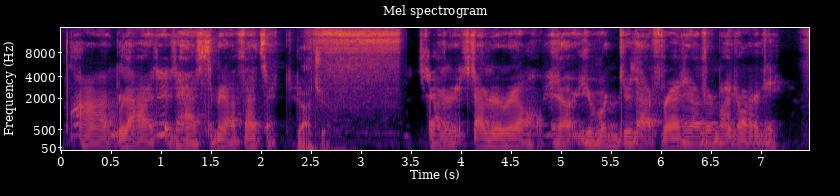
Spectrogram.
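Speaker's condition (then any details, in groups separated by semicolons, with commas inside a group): Rare muscular dystrophy; Ullrich congenital muscular dystrophy, very rare form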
